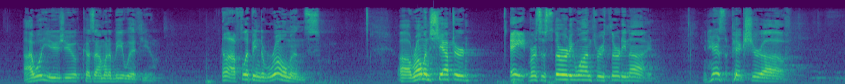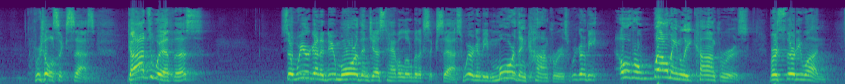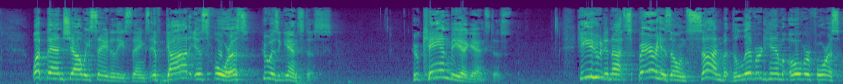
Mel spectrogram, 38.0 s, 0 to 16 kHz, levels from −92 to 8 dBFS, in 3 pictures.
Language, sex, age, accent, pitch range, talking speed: English, male, 50-69, American, 175-270 Hz, 155 wpm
